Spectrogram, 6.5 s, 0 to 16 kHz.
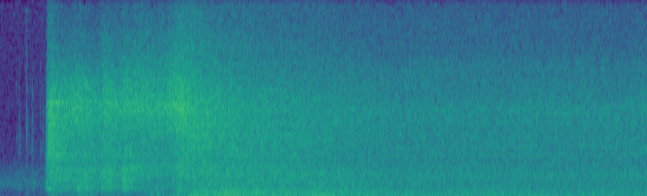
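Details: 2000 Jeep Wrangler TJ at 183,830 miles, pulled out after two years of storage: engine cranks briefly, catches at once and settles into a steady, even idle with no knocks or misses; oil pressure good, charging; normal start and idle.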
